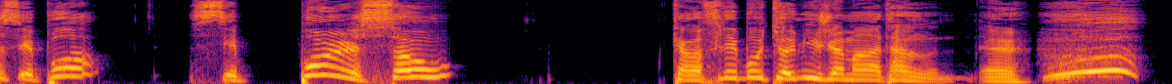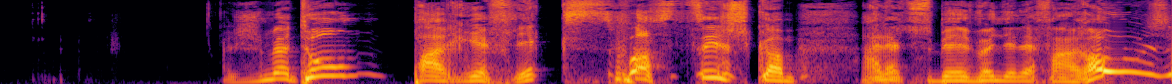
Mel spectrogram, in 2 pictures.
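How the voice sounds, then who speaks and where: Acadian french guy on his podcast, goes way up and down, high voice, laughs a lot, mixes in english. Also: no room sound, studio quality. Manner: animated, laughs often, mixes in English words. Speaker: podcast host. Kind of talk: casual storytelling monologue.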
